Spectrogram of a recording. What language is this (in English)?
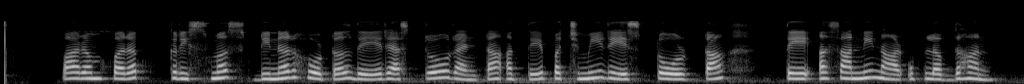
Punjabi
